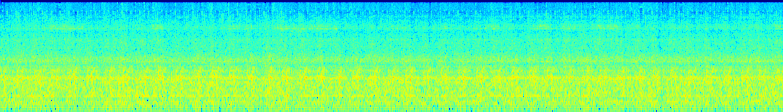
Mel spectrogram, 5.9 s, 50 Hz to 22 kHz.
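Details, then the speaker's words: 1991 Oldsmobile Cutlass Calais 2.3L Quad 4 DOHC idling warmed up after injector repair: steady, even idle with the typical light rhythmic ticking and knocking, no stumble or miss, no longer misfiring. "well there it is turn and knocking like a good old Quad 4 but it's not misfiring if I hook up to my number one and four wire again"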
